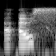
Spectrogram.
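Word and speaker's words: osu!: I originally bought it for playing OS. For playing what? OS is what's it's usually pronounced, the way it's usually pronounced, but it is spelled OSU exclamation mark.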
